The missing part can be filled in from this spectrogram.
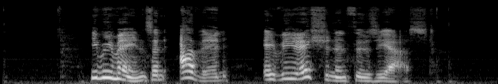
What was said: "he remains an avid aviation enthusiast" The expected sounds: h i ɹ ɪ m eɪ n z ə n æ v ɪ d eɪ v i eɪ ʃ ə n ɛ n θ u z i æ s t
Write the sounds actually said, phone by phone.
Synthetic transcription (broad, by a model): h i ɹ ɪ m eɪ n z ə n æ v ɪ d eɪ v i eɪ ʃ ə n ɛ n θ u z i æ s t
